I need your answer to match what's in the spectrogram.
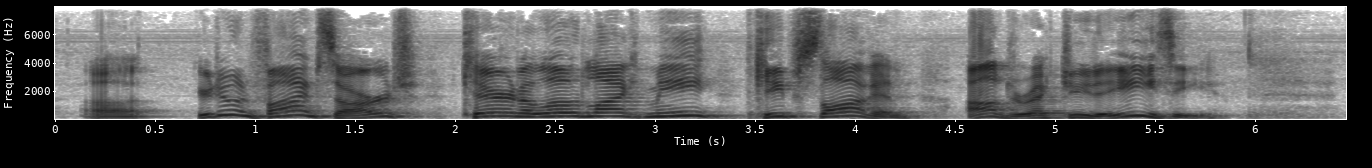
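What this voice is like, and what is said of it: Put-on Southern American accent. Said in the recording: “I did a southern accent”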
